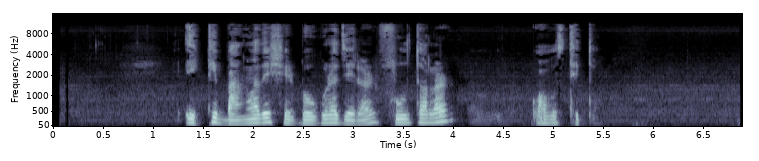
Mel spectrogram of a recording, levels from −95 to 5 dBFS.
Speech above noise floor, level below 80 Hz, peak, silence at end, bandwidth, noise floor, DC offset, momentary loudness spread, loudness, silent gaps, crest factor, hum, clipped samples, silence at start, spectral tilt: 36 dB; -60 dBFS; -2 dBFS; 1.6 s; 11.5 kHz; -56 dBFS; under 0.1%; 10 LU; -21 LUFS; none; 20 dB; none; under 0.1%; 1.35 s; -5.5 dB/octave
